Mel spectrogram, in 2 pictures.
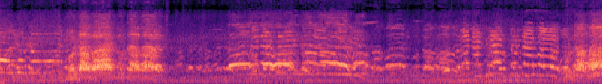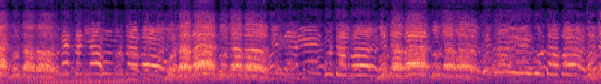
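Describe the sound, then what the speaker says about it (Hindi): A large street crowd of protesters in an Indian city chants slogans against America and Israel, loud and continuous rhythmic shouting with massed voices swelling in repeated bursts throughout. "आप सुन रहे थे किस तरीके से अमेरिका और इजराइल के मुर्दाबाद के नारे लगाए जा"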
